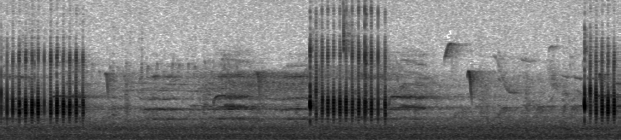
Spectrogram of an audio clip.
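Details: Blue jay making fast, dry rattling bursts of clicks, three bursts separated by pauses, with faint thin whistles and chirps from other birds in between.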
